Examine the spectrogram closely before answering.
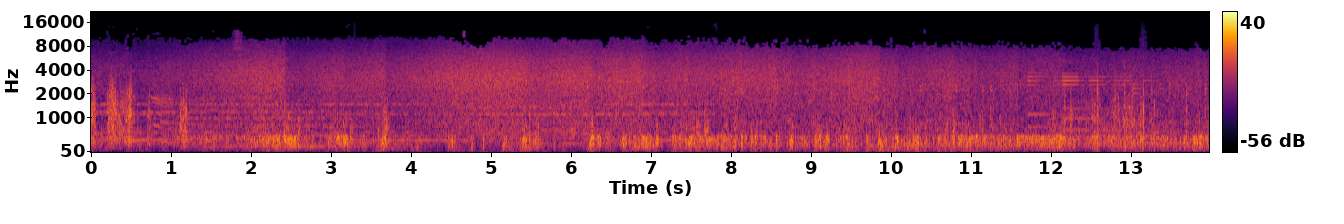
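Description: A large waterfall roars steadily nearby.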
